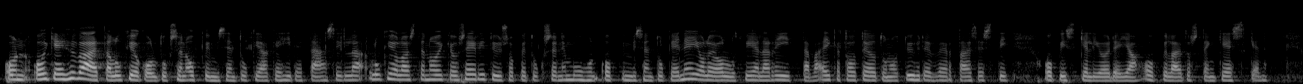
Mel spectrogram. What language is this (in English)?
Finnish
